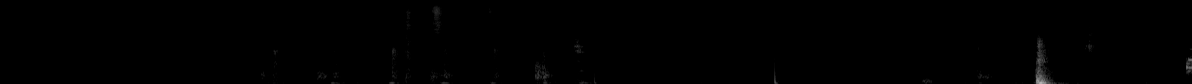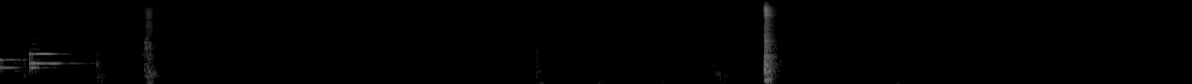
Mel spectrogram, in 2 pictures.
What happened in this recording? I came back to bedroom from the living room to get my misplaced cap. I was holding phone in hands, opened the wardrobe, wore the cap, closed the wardrobe. When I was just about to leave I got a message, so I stopped, checked out what I got and left the room, switching the lights off.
